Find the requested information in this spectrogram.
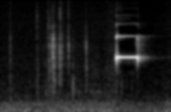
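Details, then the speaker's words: Faint handling clicks, then one steady high-pitched quarter-second beep from an epidural infusion pump left idle while a new epidural line is primed before connection to a patient: infusion pump alarm. "just like that alright because I've been sitting here for a while um it's mad at me beeping"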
